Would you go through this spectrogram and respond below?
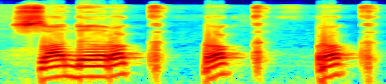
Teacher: Yang kaf ini mempunyai sifat hamas atau mahmus, di mana dia itu setelah kita tabrakkan ke kaf ini masih ada lelehan sedikit.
